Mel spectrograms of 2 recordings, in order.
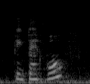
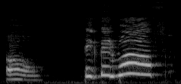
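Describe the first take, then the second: First: Softer, questioning rise; gentle address. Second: High, loud, drawn-out holler; calling out. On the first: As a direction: address softly, leading into an invitation. Duck gently addresses wolf before inviting. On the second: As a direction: call after someone walking away. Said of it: "called Missus Duck". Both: A narrator's reading.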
